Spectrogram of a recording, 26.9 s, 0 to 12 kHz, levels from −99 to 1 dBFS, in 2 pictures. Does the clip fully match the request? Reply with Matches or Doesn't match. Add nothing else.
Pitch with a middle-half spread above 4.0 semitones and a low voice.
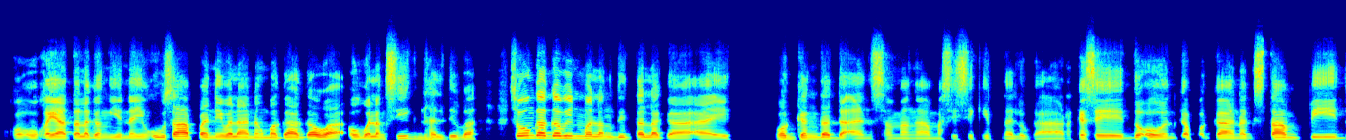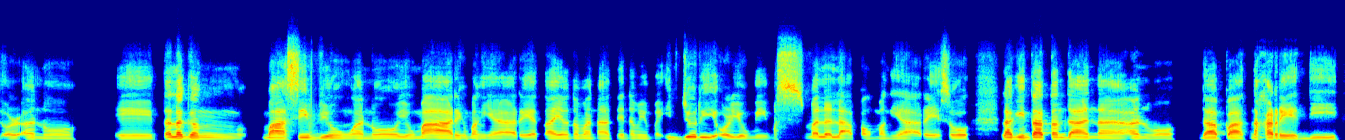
Matches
